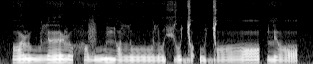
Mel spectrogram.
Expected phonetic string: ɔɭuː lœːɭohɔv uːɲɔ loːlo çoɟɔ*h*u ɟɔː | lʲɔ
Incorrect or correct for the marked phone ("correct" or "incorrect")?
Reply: incorrect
